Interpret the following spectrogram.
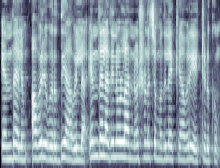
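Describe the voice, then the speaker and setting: A woman's voice: fairly high pitch, fairly even intonation, brisk, dark tone, natural voice. Lady doing a kind young woman telling her sister not to cry. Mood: comforting. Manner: comforting, reassuring.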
